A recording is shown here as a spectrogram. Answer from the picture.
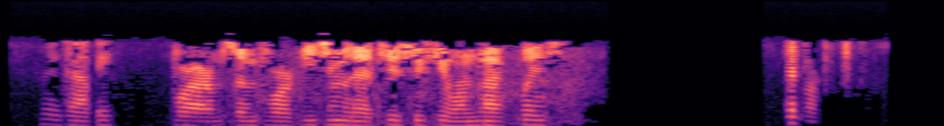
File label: Mesa PD Dispatch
